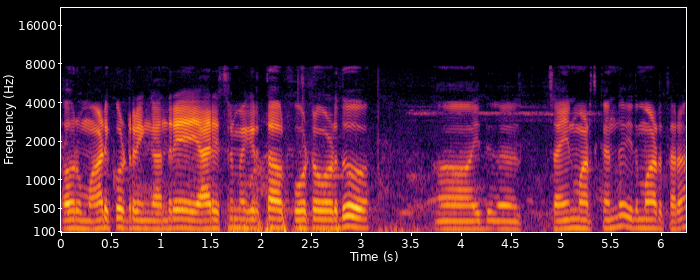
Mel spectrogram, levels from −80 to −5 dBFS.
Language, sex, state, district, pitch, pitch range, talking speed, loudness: Kannada, male, Karnataka, Raichur, 150 Hz, 140-155 Hz, 125 wpm, -19 LUFS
